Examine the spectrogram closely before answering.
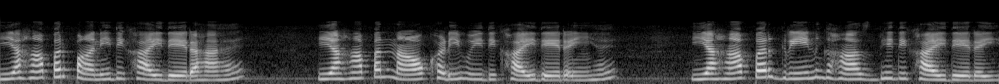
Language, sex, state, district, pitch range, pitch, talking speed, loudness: Hindi, female, Bihar, Araria, 220-280 Hz, 250 Hz, 150 wpm, -16 LUFS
